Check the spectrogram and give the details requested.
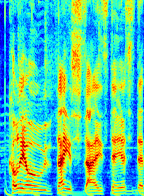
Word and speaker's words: Cholelithiasis: Cholelithiasis, that's how you say it, actually.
